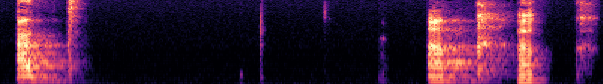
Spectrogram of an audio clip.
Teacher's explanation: Jadi suaranya tertahan dulu. Ak, nah, ketika dilepas baru muncul hamasnya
